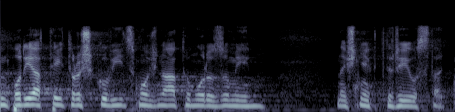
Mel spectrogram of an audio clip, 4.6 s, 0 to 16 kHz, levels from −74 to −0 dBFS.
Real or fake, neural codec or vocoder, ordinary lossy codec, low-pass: real; none; AAC, 96 kbps; 7.2 kHz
